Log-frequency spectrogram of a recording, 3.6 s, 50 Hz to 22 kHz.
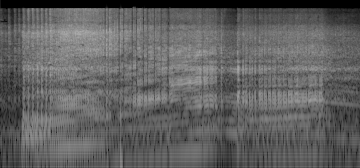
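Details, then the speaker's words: Yamaha YZ465 two-stroke dirt bike, just restored, on its first ride: raspy revving with a burbly, uneven note that won't clean up; the carburetor jetting sounds fat and needs tuning. "Sounds like the jetting's a little fat, but we'll get them straightened out. Sounds like it needs a wizard tune."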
